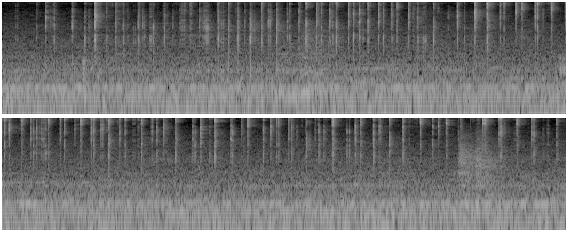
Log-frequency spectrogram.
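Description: A palm-sized, solid white tiered selenite tower is held up and tapped with long acrylic nails. Fast, continuous clicking taps sound bright and sharp over a steady low hum, with a brief louder scratchy swell near the end.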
